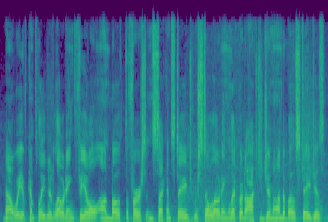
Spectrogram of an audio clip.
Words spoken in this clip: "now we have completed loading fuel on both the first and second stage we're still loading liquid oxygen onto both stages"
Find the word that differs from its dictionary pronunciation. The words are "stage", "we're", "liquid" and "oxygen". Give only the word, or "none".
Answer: none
